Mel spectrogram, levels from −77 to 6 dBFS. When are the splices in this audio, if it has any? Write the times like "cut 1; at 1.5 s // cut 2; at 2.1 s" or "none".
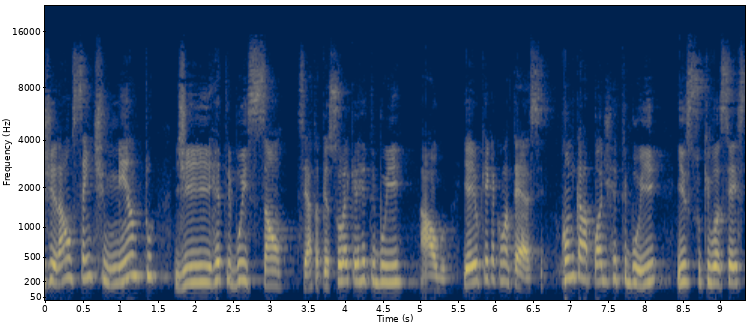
cut 1; at 1.7 s // cut 2; at 5.5 s // cut 3; at 6.8 s // cut 4; at 8.3 s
